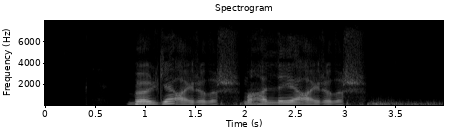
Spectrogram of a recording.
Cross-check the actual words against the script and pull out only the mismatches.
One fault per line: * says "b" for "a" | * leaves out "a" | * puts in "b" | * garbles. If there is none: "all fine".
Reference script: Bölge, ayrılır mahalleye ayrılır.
all fine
